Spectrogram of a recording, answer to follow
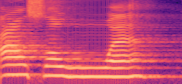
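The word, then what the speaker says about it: عصوا: Nah ini asawwa hukumnya adalah idgham mutamatsilain karena waw sukun bertemu dengan waw berharokat. Huruf yang sama persis, makhraj dan sifatnya bertemu, maka dibacanya dimasukkan ke waw kedua. Ini lebur ya. Asaw, jadi kita baca seperti waw tasydid biasa.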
